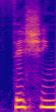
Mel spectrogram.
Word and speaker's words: phishing: We need to be careful about phishing scams. Phishing, spelled with a PH, is when hackers try to trick you into giving them your password by sending fake emails. It sounds like fishing, like catching fish.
